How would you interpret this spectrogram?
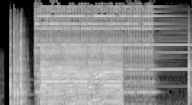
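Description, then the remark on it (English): A telephone rings for a pretend phone call: a brief electronic chirp, then one long, loud, bright ring that fades into a lingering tonal hum. No one speaks. “And I think I'll make this a fake phone call. See, so I'm just pretending to call.”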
